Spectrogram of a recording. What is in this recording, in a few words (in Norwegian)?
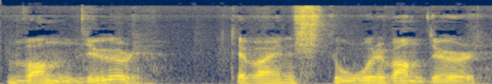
"vanndul", Numedalsmål; De va ein stor vandul.; Substantiv hankjønn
